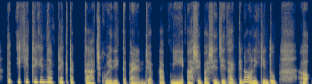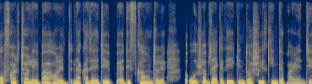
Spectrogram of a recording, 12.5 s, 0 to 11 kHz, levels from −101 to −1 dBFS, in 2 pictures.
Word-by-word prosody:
তো - - +1 0.2
এক্ষেত্রে 305 +1 0
কিন্তু 290 -1 +1
আপনি 275 - -16
একটা 270 0 -2 0.3
কাজ 195 0 0
করে 160 -2 +1
দেখতে 155 - -5
পারেন। 140 0 -3
যে 190 - -5 0.3
আপনি 185 0 -2 0.3
আশেপাশে 185 +1 -2
যে - - +4
থাকে 170 +6 -1
না 315 - -2
অনেক 220 -2 +3
কিন্তু 205 +1 +2 0.6
আ - - +5 0.2
অফার 250 0 +3
চলে 160 -4 +3
বা 160 - +3
হরে 170 -2 +2 0.3
দেখা 185 +2 0
যায় 175 -1 +3
যে, 180 - +5 0.3
এ - - +2
ডিসকাউন্ট 195 -1 +1
চলে, 170 0 +1 0.4
ও - - +2
ওইসব 260 +2 +4
জায়গা 220 0 +3
থেকে 215 -1 +5
কিন্তু 200 0 +1
আসলে 200 -1 +1
কিনতে 220 -5 +3
পারেন। 155 -1 -6
যে 80 - 0
195 Hz, 180 wpm, -23 LUFS, 175-225 Hz, 0.6 s, আ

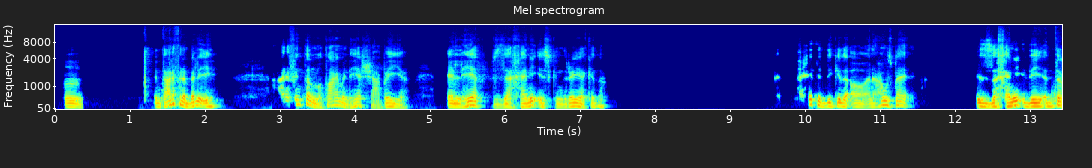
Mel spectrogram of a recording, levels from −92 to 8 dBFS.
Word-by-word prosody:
أمم. 95 -4 +1 1.0
أنت 95 - -2
عارف 180 0 +2
أنا - - +6
في - - 0
بالي 120 +2 +4
إيه؟ 105 +2 -1 0.8
عارف - - -6
أنت 160 -1 -2
المطاعم 120 +7 -1
اللي - - -4
هي 120 - -2
الشعبية، 100 -6 -4 0.5
اللي 95 0 +2
هي 135 +1 +5
في 130 -10 -15
زخانيق 95 - 0
اسكندرية 100 0 0
كده؟ 105 +3 -7 2.5
الحتت - - 0
دي 105 +4 0
كده 110 -1 +2
آه، 90 -4 -3
أنا 95 - -4
عاوز 145 +1 +1
بقى 130 -3 -4 0.8
الزخانيق 110 +6 +5
دي. 110 +1 +5
أنت 110 +5 +3
ف - - +4
105 Hz, 135 wpm, -25 LUFS, 95-125 Hz, 2.5 s, أنا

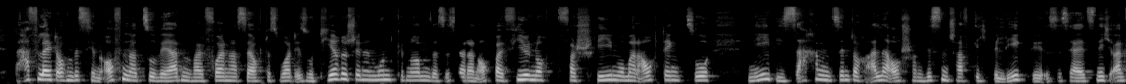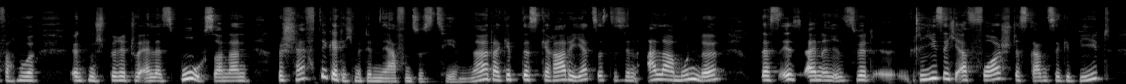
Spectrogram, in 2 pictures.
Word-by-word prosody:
da 215 - -5
vielleicht 220 -2 +5
auch 185 - +2
'n 195 - -1
bisschen 190 -6 -5
offener 195 -4 0
zu 180 -3 -1
werden, 170 +2 0
weil 165 0 -1
vorhin 180 +1 0
hast 175 0 -4
du - - +2
ja 160 - +2
auch 160 - -15
das 170 -1 -11
Wort 170 -3 -1
esoterisch 220 - 0
in 220 - 0
den 205 - -1
Mund 215 +1 0
genommen. 190 -2 -3
Das 165 -1 -6
ist 170 - -11
ja 175 - -1
dann 160 -2 -1
auch 165 - -2
bei 190 -3 0
vielen 215 +6 +3
noch 200 0 -1
verschrien, 195 +2 -2
wo 195 - 0
man 185 -1 -1
auch 190 +4 -1
denkt 195 -2 -5
so: 190 0 0 0.3
„Ne, 195 +9 0
die 170 -7 -6
Sachen 205 +6 -2
sind 205 +1 -3
doch 185 -2 -3
alle 195 -1 0
auch 155 +3 0
schon 165 0 -9
wissenschaftlich 170 -4 -5
belegt. 185 +10 -2
Wi 145 - -3
es - - -10
ist 165 +1 -9
ja 155 - +1
jetzt 150 +2 -3
nicht 190 -1 -2
einfach 175 -1 -3
nur 185 -1 +1 0.3
irgend 185 +1 -1
'n 185 - +2
spirituelles 180 -3 0
Buch, 260 +5 +6
sondern 170 +1 +1 0.2
beschäftige 240 - +2
dich 165 -4 -5
mit 160 -1 -4
dem 155 - 0
Nervensystem.“, 135 -3 -5
ne? 195 +10 +3
Da 210 -3 +4
gibt 220 +3 0
es 220 0 +4
gerade 200 +1 +3
jetzt 205 +5 +2
ist 200 -1 -4
das 185 +1 -10
in 180 -1 -4
aller 220 -1 +4
Munde. 215 +2 +4 0.4
Das 200 0 +3
ist 230 0 +2
ein 200 0 +6
es 180 +2 -2
wird, 210 -1 +3
äh, 460 -2 -7 0.2
riesig 260 +3 +5
erforscht 210 +5 +2
das 190 -1 -2
ganze 175 +1 -2
Gebiet. 185 - -2
185 Hz, 225 wpm, -23 LUFS, 170-210 Hz, 0.4 s, Buch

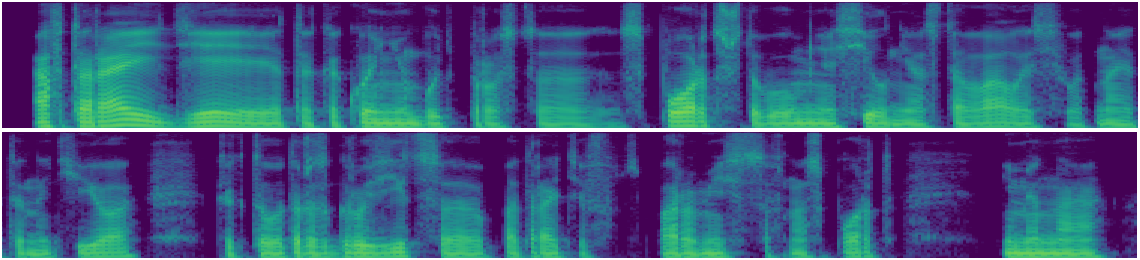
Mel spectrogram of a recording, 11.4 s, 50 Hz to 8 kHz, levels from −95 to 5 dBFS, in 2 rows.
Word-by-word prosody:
А 100 - +6
вторая 105 +5 +6
идея- 90 -2 +3
это 80 0 -5
какой-нибудь 85 -1 0
просто, 75 -3 -6
э, - - -18
спорт, 105 +4 +3
чтобы 80 0 -2
у 80 - +1
меня 85 -1 +1
сил 85 0 0
не 75 0 -2
оставалось 80 +2 -2
вот 75 -1 -10
на 75 -1 -3
это 75 +1 -6
нытьё, 90 +5 -2 0.4
как-то 80 -1 -2
разгрузиться, 85 -1 0
потратив 80 +1 -4 0.2
пару 80 -1 +1
с - - -4
месяцев 80 0 -5
на 75 - -4
спорт. 90 +3 -5 0.5
Именно, 80 -2 +2
80 Hz, 145 wpm, -23 LUFS, 80-90 Hz, 0.5 s, А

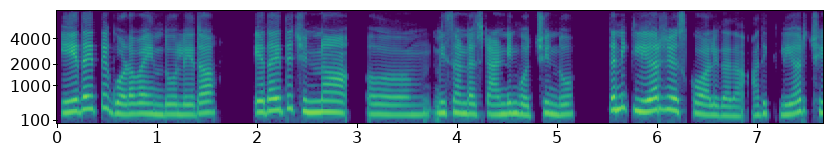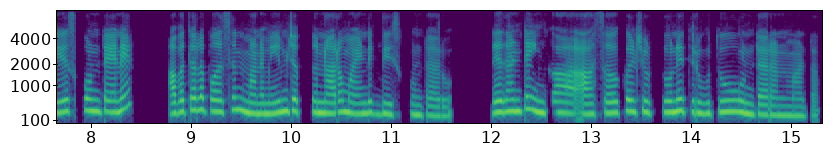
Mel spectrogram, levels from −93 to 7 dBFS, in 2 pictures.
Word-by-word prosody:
ఏదైతే 325 +5 +3
గొడవ 225 0 +1
అయ్యిందో 220 -1 -1
లేదా 235 +3 0 0.5
ఏదైతే 290 +4 +3
చిన్న 255 -1 +4 0.5
ఆహ్, 210 -1 -3 0.3
మిస్ 245 +1 0
అండర్‌స్టాండింగ్ 225 0 0
వచ్చిందో 215 +1 -2 0.4
దాన్ని 315 +3 +5
క్లియర్ 285 +2 +5
చేసుకోవాలి 230 -8 0
గదా! 190 -1 -5
అది 230 +3 -5
క్లియర్ 225 +6 -2
చేసుకుంటేనే 275 +2 +1 0.5
అవతల 285 +5 +1
పర్సన్ 275 +3 0
మనం 230 0 +1
ఏం 270 - +4
చెప్తున్నారో 255 -2 +1
మైండ్‍కి 235 -1 -2
తీసుకుంటారు. 205 -4 -6 0.5
లేదంటే 275 +4 +3
ఇంకా 250 +1 -1 0.3
ఆ - - 0
సర్కిల్ 250 +3 +1
చుట్టూనే 260 +2 +2
తిరుగుతూ 240 0 -1 0.2
ఉంటారనమాట. 200 -4 -2
245 Hz, 120 wpm, -20 LUFS, 220-275 Hz, 0.5 s, దాన్ని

